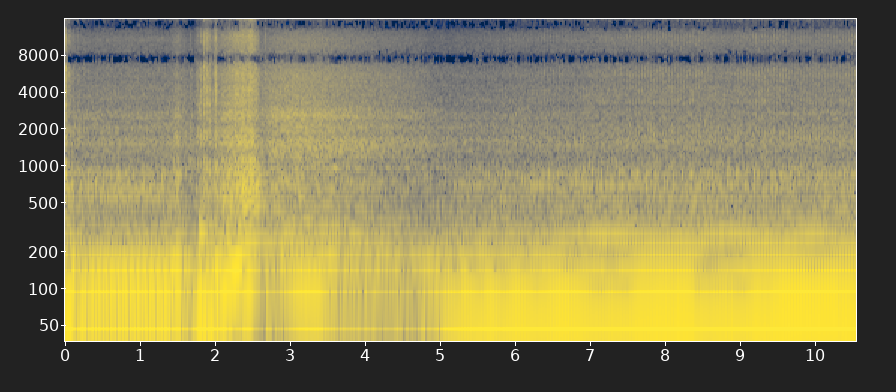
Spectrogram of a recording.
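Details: BMW N52B25 cold start with codes P0012 and P0015: stumbling start, a blip rises and falls away hesitantly, then a lumpy idle; rough running and hesitation under revs from camshaft timing sitting too retarded.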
